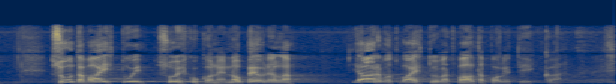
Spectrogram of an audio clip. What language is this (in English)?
Finnish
